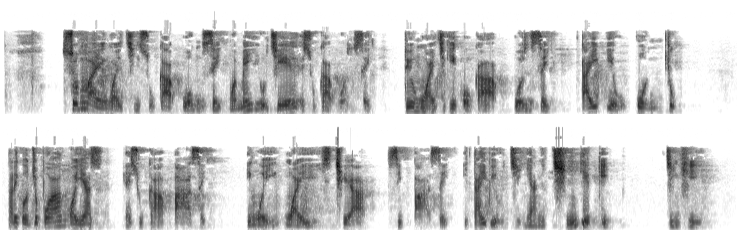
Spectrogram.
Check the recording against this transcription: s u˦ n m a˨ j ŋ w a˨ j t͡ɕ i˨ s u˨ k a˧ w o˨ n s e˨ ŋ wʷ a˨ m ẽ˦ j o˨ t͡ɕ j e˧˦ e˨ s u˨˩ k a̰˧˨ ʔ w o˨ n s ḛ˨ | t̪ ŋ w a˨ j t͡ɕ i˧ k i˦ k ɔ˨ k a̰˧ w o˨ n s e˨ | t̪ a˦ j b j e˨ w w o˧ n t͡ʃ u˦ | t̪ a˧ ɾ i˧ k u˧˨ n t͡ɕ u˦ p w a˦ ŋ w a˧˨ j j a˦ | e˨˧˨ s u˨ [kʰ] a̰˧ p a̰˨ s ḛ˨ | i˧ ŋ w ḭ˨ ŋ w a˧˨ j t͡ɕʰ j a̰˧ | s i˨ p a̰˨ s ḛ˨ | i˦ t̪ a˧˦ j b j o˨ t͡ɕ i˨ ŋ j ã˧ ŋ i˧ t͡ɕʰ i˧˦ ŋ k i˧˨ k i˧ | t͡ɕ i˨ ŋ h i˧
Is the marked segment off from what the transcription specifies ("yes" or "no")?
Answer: yes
